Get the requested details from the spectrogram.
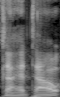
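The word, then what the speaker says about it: Carretão: i didn't eat there kare tao pronounced kahatau in copacabana and ipanema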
